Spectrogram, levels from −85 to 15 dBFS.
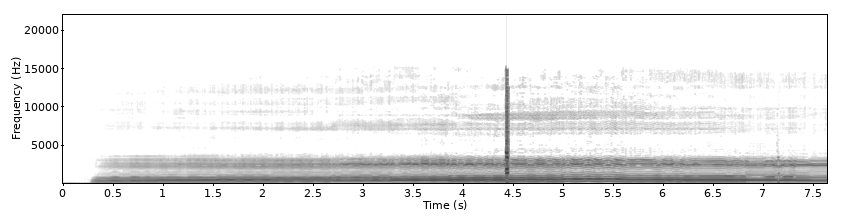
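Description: Music with damaged data in a compressed stream at 4.40–4.45 s and 7.14–7.16 s: the decoder loses frame sync, giving brief blips that show as thin vertical smears on a spectrogram and abrupt discontinuities in the waveform.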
